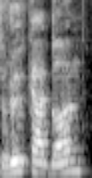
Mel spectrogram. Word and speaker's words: Rukagon: but it's the characters pronounce it like Lucagon. So I'm gonna say Lycagon. Like what they actually say is Rukagon, but I'm just the wolf.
